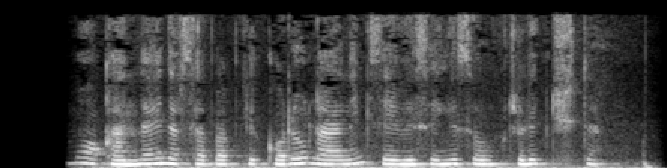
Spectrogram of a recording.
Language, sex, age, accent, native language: Uzbek, female, under 19, Toshkent shahri, Uzbek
